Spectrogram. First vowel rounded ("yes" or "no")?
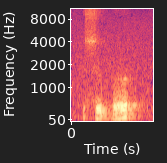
yes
